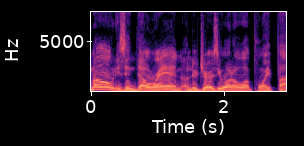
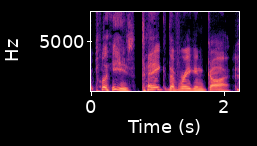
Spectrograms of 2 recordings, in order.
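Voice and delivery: higher-pitched, laughing plea; joking plea; 7 semitones higher, slower than usual. Acted. Host begs would-be thieves to take the old car, joking plea. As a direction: beg with a laugh, half-exasperated.

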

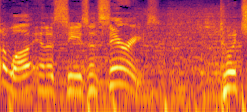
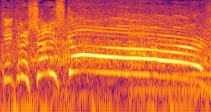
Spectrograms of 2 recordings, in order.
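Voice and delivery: drawn-out high shouted goal call; 12 semitones higher, 5 dB louder, much slower than usual. Real, not acted. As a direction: belt out the goal slowly.

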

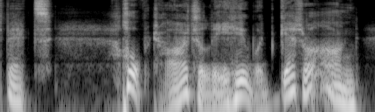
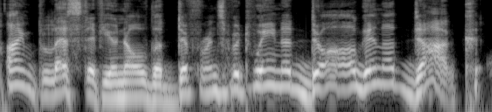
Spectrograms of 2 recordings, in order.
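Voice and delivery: amused; 6 semitones higher than usual. A narrator's reading. James teasing his unsporting cousin, amused. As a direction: tease as if amused by your own absurdity. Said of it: "laughing at his own absurdity".

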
